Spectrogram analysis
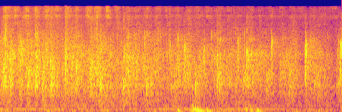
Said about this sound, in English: Oh, you can clap your hands, people.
